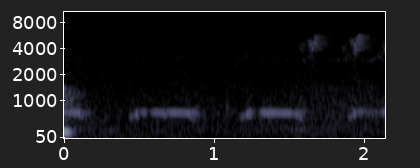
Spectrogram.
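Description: Near silence, with a faint bird call repeated three times as short, even notes of the same pitch.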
